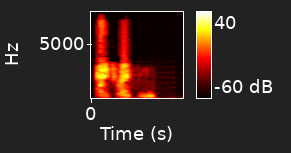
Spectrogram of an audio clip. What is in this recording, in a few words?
Police, scanner audio trunk; H-Scottsdale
